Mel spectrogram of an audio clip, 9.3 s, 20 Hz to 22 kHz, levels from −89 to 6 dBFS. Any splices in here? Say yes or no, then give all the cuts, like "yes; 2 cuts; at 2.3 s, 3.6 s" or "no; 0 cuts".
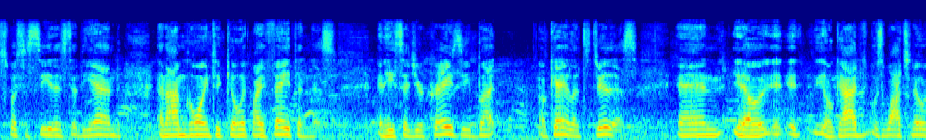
no; 0 cuts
